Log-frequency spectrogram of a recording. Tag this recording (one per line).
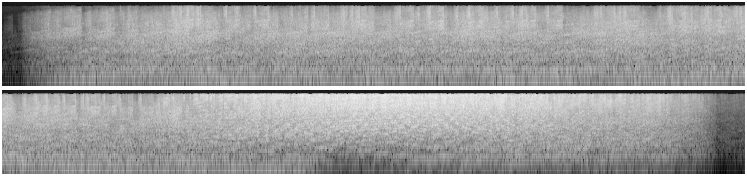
ambient
artificial
free
granular
sample
sound
stereo
synthesis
